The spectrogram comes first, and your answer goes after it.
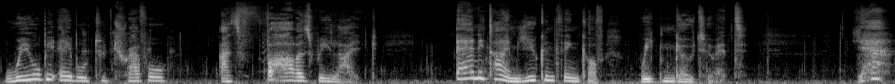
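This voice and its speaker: A man playing a giddy, affectionate mad scientist boyfriend in an audio roleplay, excitable and theatrical, coaxing the listener along. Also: fairly high pitch, slow pace, pauses often, breathy edge, full character voice. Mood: excited, coaxing.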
